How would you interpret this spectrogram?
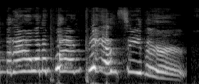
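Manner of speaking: high, loud protest; exasperated whine. Real, not acted. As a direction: whine it out, refusing to budge. Complaining about fetching the package.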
